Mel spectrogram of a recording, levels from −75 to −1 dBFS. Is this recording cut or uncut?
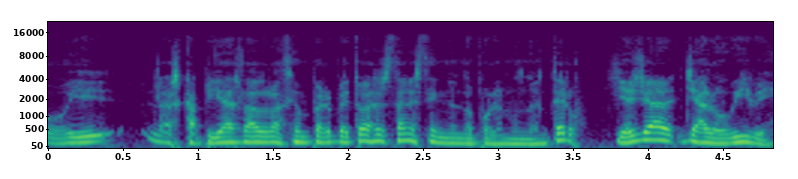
cut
